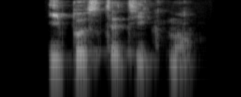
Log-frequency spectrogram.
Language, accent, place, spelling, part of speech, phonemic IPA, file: French, France, Lyon, hypostatiquement, adverb, /i.pɔs.ta.tik.mɑ̃/, LL-Q150 (fra)-hypostatiquement.wav
- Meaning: hypostatically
